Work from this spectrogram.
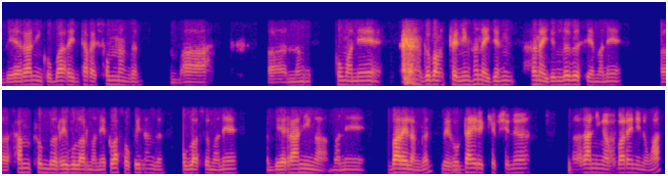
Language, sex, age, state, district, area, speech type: Bodo, male, 30-45, Assam, Baksa, rural, conversation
